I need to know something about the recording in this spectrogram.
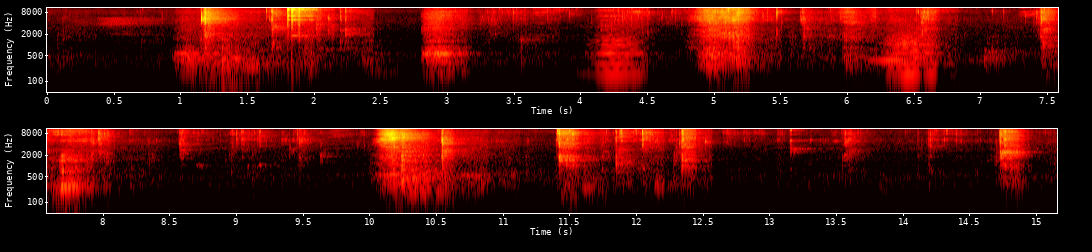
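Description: Fingers squish and mix rice on a plate.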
